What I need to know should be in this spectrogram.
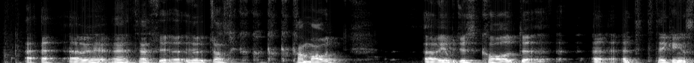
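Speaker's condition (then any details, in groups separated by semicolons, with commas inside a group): Stuttering; often stutters severely at stuttering conferences, little tension during own conference talk; prolonged sounds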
